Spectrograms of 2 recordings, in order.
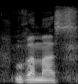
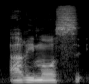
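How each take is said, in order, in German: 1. Die Vokale sind u, a, a. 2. Die Vokale sind a, i, o. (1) "er wird immer anders genannt" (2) "keiner kann diesen Vornamen richtig aussprechen"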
